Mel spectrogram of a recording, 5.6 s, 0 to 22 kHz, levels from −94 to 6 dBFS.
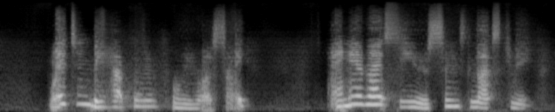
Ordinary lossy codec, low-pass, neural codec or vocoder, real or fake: none; 19.8 kHz; codec, 44.1 kHz, 0.9 kbps, DAC; fake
